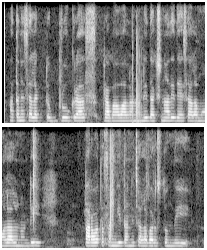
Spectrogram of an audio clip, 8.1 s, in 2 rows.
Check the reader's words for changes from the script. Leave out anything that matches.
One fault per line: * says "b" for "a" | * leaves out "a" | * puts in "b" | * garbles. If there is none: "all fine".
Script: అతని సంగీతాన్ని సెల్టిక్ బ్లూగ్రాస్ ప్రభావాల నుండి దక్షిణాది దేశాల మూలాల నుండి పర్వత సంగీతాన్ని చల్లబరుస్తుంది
* leaves out "సంగీతాన్ని"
